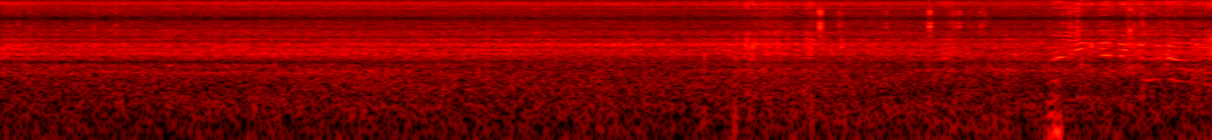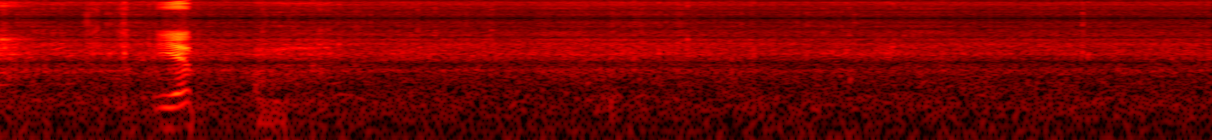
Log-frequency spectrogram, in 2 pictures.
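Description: Steady hiss of river water running over a rock shoal, with a low rumble on the microphone from about four seconds in until about seven and a half.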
